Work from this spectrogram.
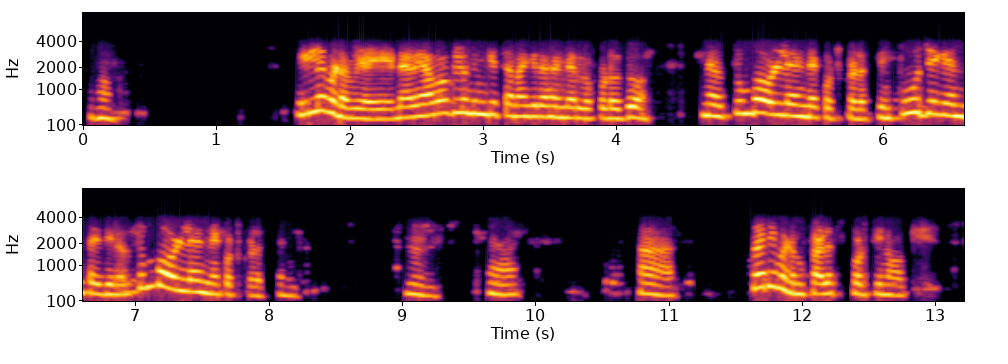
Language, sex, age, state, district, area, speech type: Kannada, female, 30-45, Karnataka, Mandya, rural, conversation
